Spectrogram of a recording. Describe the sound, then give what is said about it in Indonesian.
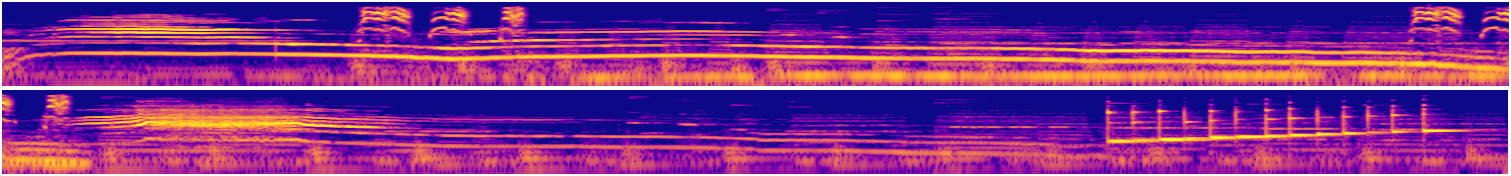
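A fat cat with thick whiskers meows in long, drawn-out wails that slide downward in pitch, loud, broken by short bright chiming sound effects, with no one talking. The cat is chasing a mouse out of a house. “Maka ia menyuruh seekor kucing gendut yang berkumis tebal untuk mengusir si tikus itu dari rumah kakek.”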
